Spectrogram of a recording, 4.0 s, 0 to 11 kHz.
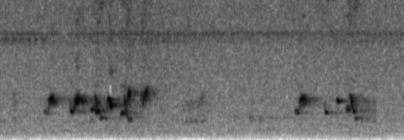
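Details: Red-whiskered bulbul used as a trapping decoy, singing in a fight to lure wild birds, 25 September 2018; a busy warbling phrase of quick bright whistles, then a shorter matching phrase after a pause.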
